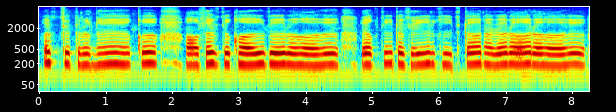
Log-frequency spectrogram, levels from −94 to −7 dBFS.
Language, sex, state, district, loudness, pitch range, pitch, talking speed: Hindi, female, Madhya Pradesh, Bhopal, -15 LUFS, 185-200 Hz, 195 Hz, 115 wpm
